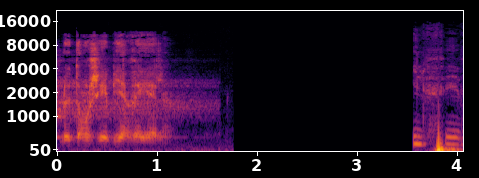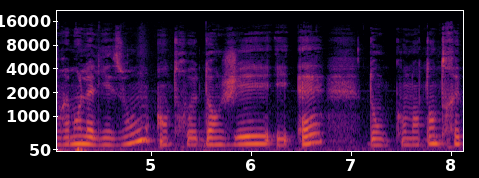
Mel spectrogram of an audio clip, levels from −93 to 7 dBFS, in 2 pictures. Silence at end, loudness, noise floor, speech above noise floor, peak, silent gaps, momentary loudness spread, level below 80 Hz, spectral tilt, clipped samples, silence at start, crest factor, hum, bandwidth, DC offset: 0 s; -29 LUFS; under -90 dBFS; over 62 dB; -6 dBFS; none; 19 LU; -32 dBFS; -4 dB/octave; under 0.1%; 0 s; 24 dB; none; 14 kHz; under 0.1%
